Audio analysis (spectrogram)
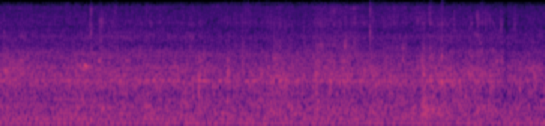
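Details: Continuous broadband hiss resembling rain or a running vehicle fills the recording, over a faint low engine hum. No animal voice stands out.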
